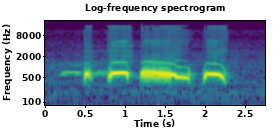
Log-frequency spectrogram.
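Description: A spotted dove gives a soft lead-in followed by several low, throaty coos, the middle one drawn out.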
